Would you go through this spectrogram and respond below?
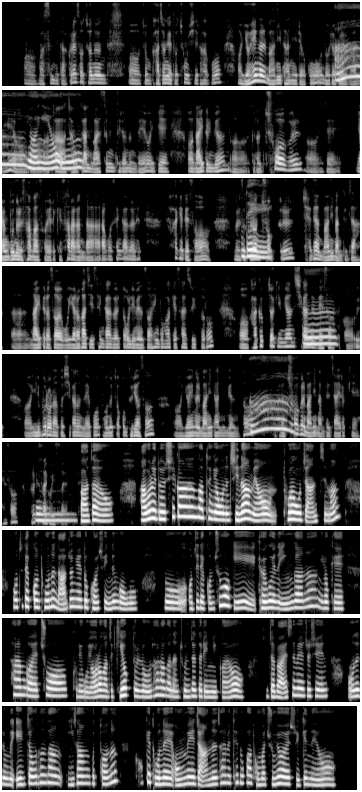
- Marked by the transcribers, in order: other background noise
- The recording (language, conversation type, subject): Korean, podcast, 돈과 삶의 의미는 어떻게 균형을 맞추나요?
